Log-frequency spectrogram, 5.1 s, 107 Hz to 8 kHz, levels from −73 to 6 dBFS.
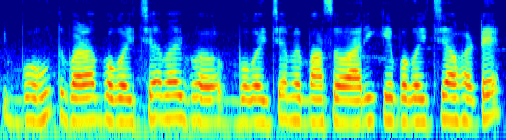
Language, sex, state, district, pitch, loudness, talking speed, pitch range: Bhojpuri, female, Bihar, Muzaffarpur, 195 Hz, -15 LUFS, 155 wpm, 190-205 Hz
